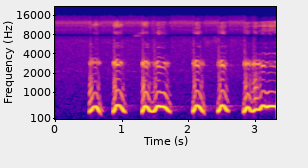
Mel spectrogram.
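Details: Barred owl in Swan Valley, Montana, one of a pair answering a person's imitated calls during field work; close, strong hooting in six low, arched notes, the third doubled and the last drawn out, over a quiet background.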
